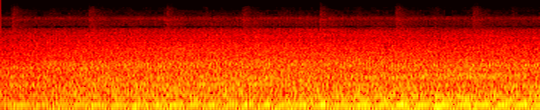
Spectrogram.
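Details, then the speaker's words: EF Honda Civic after fitting a shorter timing belt tensioner bolt and retensioning the belt: a loud, steady idle with an even beat around four pulses a second and no ticking or slapping; normal idle. "Running pretty good. Sounding pretty good."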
